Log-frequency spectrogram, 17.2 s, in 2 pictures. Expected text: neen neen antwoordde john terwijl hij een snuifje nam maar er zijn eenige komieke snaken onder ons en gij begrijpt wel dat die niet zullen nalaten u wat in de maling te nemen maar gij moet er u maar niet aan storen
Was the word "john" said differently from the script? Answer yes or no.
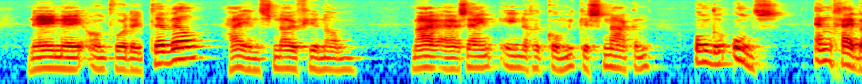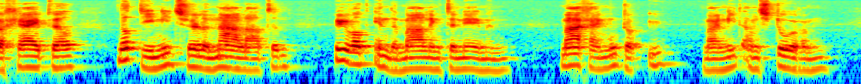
yes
